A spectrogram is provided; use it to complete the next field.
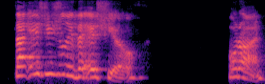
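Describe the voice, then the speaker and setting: Using a raised, projected voice, a woman speaks at a fairly quick pace in an extremely high pitch, with an animated tone and lively intonation. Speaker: online seller and crafter. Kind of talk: live-stream craft sale. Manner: fast.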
